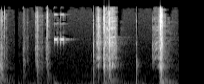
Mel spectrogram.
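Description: Camera sound effects for a logo animation: a run of DSLR shutter clicks, with a short high beep about half a second in and two sharper shutter clicks near the end.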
